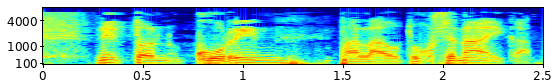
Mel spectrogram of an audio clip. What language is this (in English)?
Finnish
